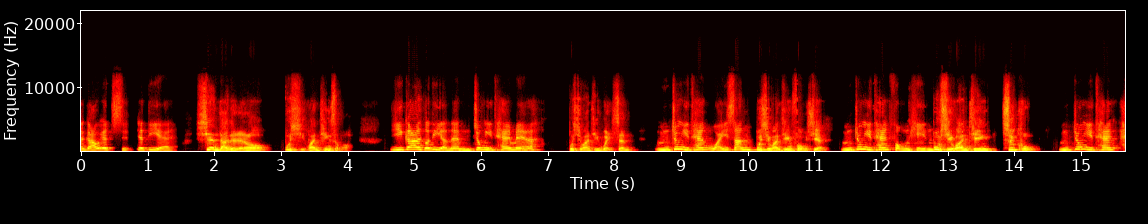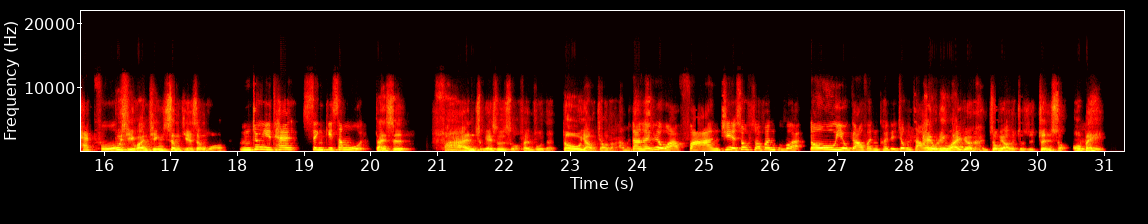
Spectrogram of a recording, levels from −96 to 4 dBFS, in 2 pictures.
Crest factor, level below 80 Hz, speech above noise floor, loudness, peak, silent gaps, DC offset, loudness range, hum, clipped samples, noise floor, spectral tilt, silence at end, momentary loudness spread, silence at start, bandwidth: 16 dB; -76 dBFS; 37 dB; -26 LUFS; -10 dBFS; none; under 0.1%; 3 LU; none; under 0.1%; -62 dBFS; -5.5 dB/octave; 0.3 s; 9 LU; 0 s; 12 kHz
